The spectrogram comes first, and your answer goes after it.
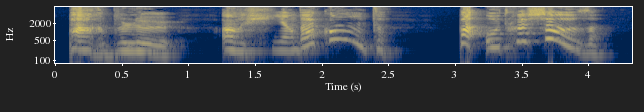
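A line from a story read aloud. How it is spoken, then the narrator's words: Sneering reply. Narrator (French): répondit Monsieur Mantalini ricanant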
